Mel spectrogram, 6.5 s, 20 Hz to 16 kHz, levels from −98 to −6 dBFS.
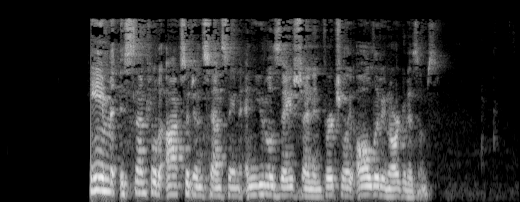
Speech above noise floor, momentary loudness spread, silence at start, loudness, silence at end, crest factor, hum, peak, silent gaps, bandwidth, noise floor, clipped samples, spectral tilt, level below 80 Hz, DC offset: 51 dB; 7 LU; 1.1 s; -23 LUFS; 1.1 s; 18 dB; none; -6 dBFS; none; 11.5 kHz; -73 dBFS; under 0.1%; -4 dB/octave; -70 dBFS; under 0.1%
